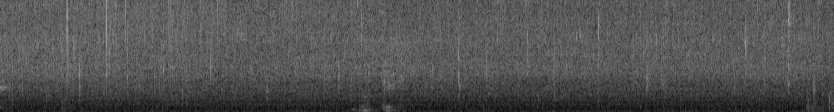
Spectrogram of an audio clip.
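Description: Spaghetti with vegetables and crab sticks sizzling steadily in a pan, with scattered small crackles and pops.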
